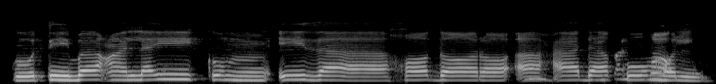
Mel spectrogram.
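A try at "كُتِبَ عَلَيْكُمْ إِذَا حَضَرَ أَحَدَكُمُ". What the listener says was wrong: Bukan kho tapi ha.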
